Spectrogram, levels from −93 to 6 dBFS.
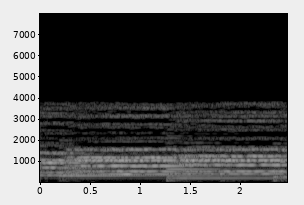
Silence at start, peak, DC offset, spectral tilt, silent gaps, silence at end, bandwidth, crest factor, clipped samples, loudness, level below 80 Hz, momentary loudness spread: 0 s; -24 dBFS; under 0.1%; 1.5 dB/octave; none; 0 s; 3.9 kHz; 14 dB; under 0.1%; -37 LUFS; -82 dBFS; 3 LU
